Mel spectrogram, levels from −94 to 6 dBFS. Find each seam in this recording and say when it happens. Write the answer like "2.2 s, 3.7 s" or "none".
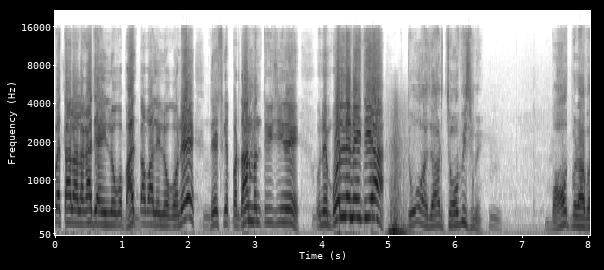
5.1 s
